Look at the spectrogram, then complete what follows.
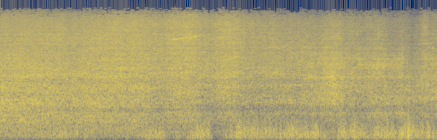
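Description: Steady, loud rushing noise of a train running at speed, with some uneven low rumbling in the second half.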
